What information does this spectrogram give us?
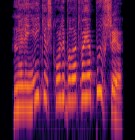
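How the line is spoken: Shrieking. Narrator (Russian): взвизгивает Алиса

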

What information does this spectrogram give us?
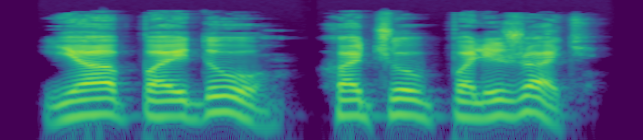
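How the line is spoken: Grumbling troll. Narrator (Russian): пробурчал тролль

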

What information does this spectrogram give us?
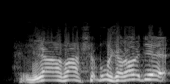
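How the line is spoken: Timid babbling clerk. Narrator (Russian): залепетал писарь

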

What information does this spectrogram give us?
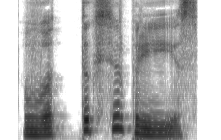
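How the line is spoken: Man drawling. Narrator (Russian): протянул мужчина

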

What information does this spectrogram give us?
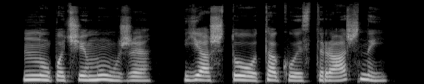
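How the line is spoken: Cold, smiling. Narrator (Russian): Холодно улыбнулся он мне

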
